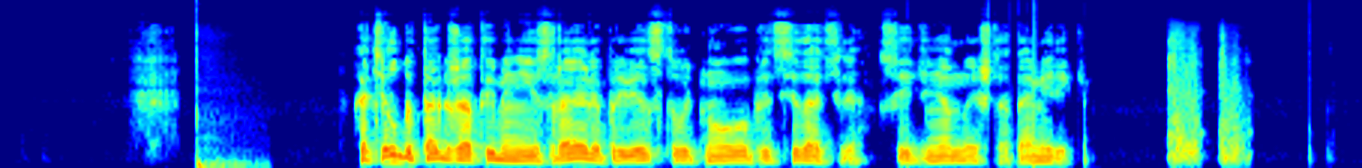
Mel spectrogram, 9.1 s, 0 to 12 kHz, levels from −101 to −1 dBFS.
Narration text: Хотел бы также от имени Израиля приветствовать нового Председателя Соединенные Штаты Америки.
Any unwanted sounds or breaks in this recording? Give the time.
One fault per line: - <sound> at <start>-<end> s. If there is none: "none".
- thud at 1.3-1.8 s
- cough at 7.8-8.4 s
